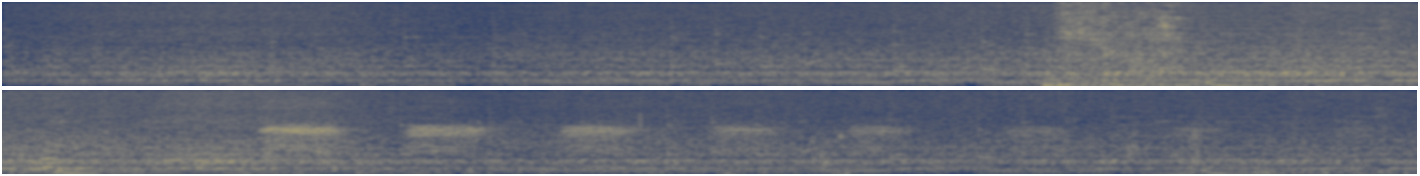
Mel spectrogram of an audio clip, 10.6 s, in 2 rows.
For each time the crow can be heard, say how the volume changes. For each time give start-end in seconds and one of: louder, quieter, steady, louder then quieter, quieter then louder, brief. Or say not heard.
6.2-10.5 quieter.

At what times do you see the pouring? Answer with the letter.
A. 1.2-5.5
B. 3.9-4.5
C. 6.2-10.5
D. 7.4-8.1
B.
